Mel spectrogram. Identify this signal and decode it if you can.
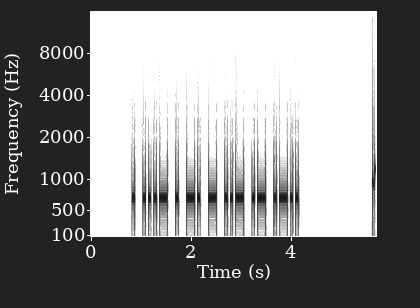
Morse code, heard as a keyed tone, about 22 wpm, 700 Hz. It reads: EVENTUAL
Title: LY Suffix - Top 100 Words with Base Words 22wpm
